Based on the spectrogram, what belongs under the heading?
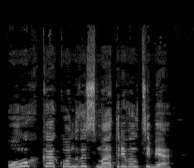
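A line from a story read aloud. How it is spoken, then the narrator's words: Laughing. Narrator (Russian): засмеялся Тарас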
